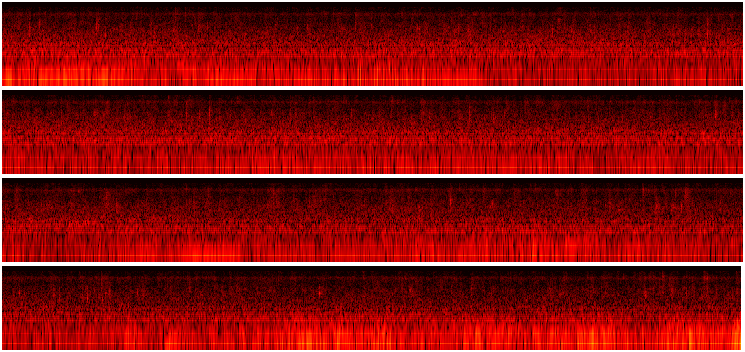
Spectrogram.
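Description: Heavy rain falling steadily, with individual drops ticking close by. Low thunder rumbles faintly near the start and again about midway, and another rumble builds near the end.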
